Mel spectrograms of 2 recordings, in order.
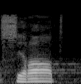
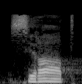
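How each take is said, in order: First: The first consonant is blended with a z sound. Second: The first consonant is a plain emphatic s.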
